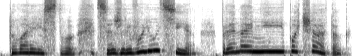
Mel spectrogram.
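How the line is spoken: Joyful. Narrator (Ukrainian): радісно говорив він

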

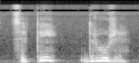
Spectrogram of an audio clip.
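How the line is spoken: Strained whisper. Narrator (Ukrainian): з зусиллям прошепотів він

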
